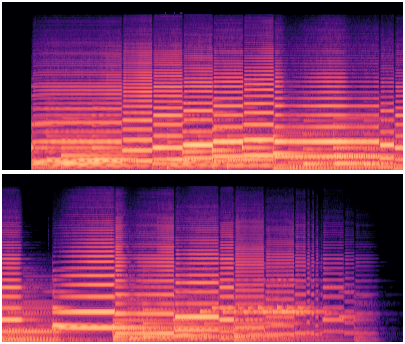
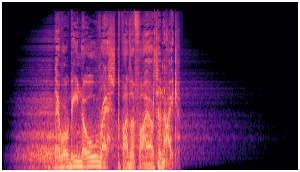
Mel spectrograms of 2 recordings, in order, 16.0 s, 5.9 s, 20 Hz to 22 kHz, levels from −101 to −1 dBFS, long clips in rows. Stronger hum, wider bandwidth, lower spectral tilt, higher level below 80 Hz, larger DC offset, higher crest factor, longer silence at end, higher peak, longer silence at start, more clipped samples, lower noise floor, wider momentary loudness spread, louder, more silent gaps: neither; second, 13.5 kHz vs 18 kHz; about the same, -6 dB/octave vs -5 dB/octave; first, -36 dBFS vs -42 dBFS; neither; about the same, 14 dB vs 16 dB; second, 0.85 s vs 2.4 s; about the same, -4 dBFS vs -2 dBFS; first, 0.6 s vs 0.45 s; neither; second, -66 dBFS vs under -90 dBFS; about the same, 12 LU vs 13 LU; about the same, -16 LUFS vs -15 LUFS; neither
